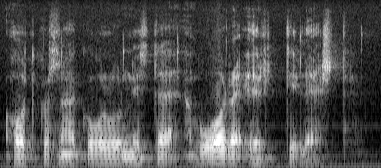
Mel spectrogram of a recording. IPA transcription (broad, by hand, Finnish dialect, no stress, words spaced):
oːtko sinæ kuːlːun niːstæ ʋuore ʔyrtːiløˑistæ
